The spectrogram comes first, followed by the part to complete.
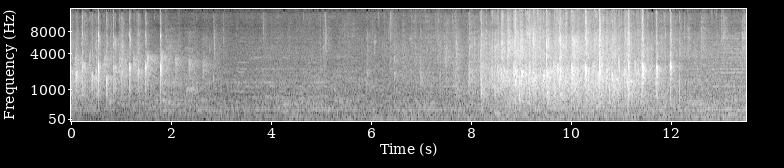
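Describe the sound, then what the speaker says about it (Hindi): Audience at an awards ceremony breaking into applause, a few claps at the start, a quieter stretch, then a fuller burst of many hands clapping in the second half. "जोरदार तालियां"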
